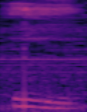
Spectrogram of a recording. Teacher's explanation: the tongue is high at the front, for example, like E. Are the lips spread? Is it quite a tense, long sound?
